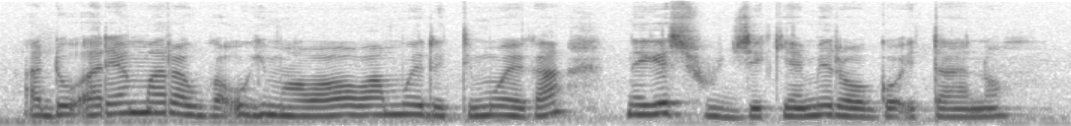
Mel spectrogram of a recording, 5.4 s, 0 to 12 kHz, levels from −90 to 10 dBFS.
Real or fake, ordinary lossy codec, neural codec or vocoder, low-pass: real; none; none; none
